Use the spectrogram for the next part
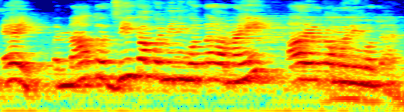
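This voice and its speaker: A woman's voice: high-pitched, moderate pace, slight background noise. Echoey classroom teacher, a woman. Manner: repeats points as questions to the class; mixes Hindi and English phrases. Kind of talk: classroom grammar lesson. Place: classroom with students. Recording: echoey room, voice from far off.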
